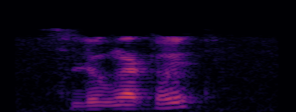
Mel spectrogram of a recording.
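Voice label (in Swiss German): "lungakrut", Alsatian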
